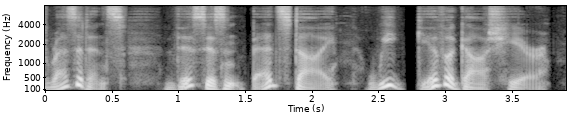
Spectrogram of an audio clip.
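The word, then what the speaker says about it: Bed-Stuy: This isn't Bedstey. We give a gosh here. We care. He pronounces it incorrectly. Bed Stewie.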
